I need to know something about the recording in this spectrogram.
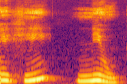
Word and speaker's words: knew: पहले बाएं तरफ और दाएं तरफ वाले न्यू में सिर्फ एक के का अंतर है। ठीक है, दाहिने वाले में हमने आगे एक के लगा दिया है।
